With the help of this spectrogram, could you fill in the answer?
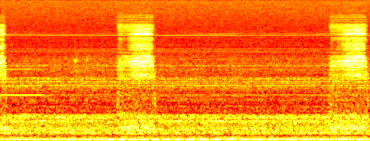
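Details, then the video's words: Wild barn owl nestling feeding on half a rabbit: rough hissing screeches, one near the middle and another at the end, about three seconds apart, with a trailing hiss at the very start, over a continuous low drone. "Barn Owl Nestling Devours Half A Rabbit In One Gulp"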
